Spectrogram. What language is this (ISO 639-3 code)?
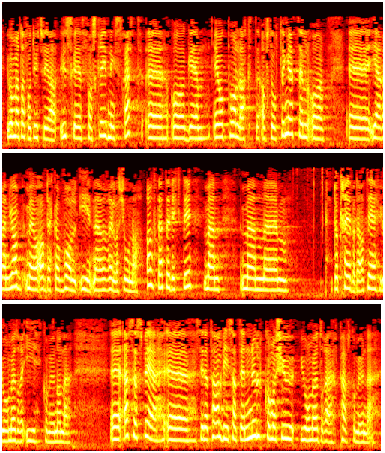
nno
